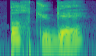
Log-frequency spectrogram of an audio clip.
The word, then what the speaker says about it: portugais: The only difference between the two, as usually when we'll have some, nationalities ending with AES, like that, e, and then the feminine form, es, okay, it will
